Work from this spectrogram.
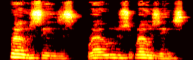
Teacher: the plural morpheme is realized as an extra syllable is because the previous sound is a sibilant.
